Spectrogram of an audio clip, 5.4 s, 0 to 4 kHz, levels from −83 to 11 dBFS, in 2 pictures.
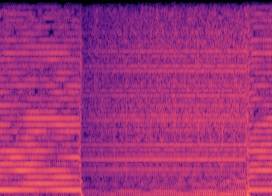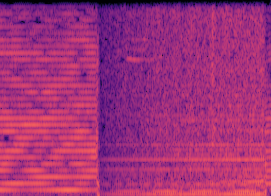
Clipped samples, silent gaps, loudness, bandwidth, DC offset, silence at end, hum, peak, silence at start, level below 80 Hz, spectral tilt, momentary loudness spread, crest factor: under 0.1%; none; -19 LUFS; 4 kHz; under 0.1%; 0 s; none; -6 dBFS; 0 s; -30 dBFS; -9 dB/octave; 8 LU; 14 dB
